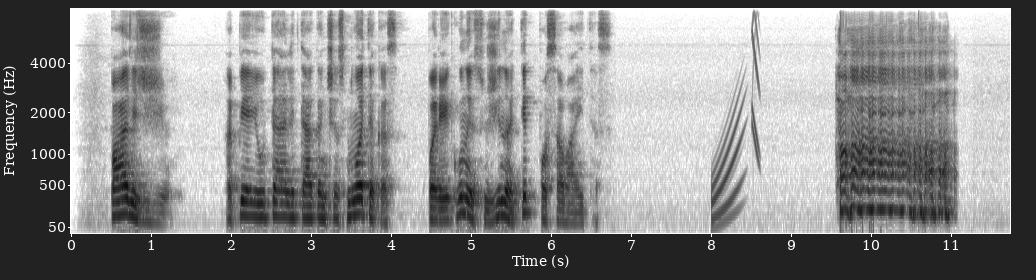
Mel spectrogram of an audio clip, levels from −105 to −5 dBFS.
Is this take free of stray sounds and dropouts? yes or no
no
